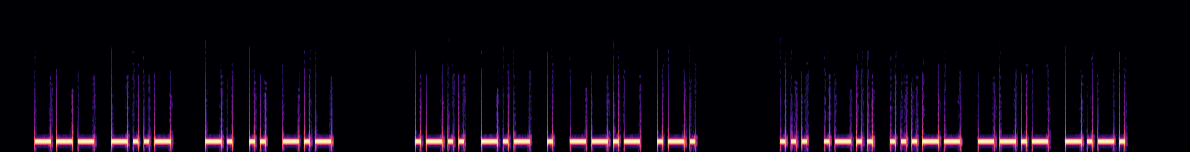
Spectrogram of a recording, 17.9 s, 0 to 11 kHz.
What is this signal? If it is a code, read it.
Morse code, heard as a keyed tone, about 15 wpm, 800 Hz. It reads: OXNIK LKEQR SL3QC
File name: CW / DET / 1 6 1500C S C 14wpm 2951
